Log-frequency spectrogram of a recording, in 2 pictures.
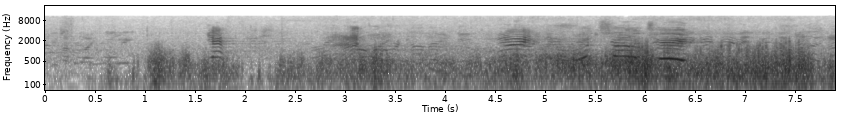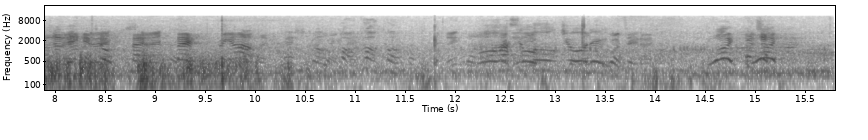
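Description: Men shout and call to each other across an open field outdoors.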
